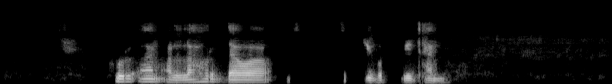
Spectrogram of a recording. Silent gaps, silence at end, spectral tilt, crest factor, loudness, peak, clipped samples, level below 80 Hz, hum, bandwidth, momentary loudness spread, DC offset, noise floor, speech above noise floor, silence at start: 3.01-3.39 s, 3.53-3.62 s, 3.90-3.96 s; 1.65 s; -7 dB/octave; 22 dB; -21 LUFS; -2 dBFS; under 0.1%; -58 dBFS; none; 7.8 kHz; 11 LU; under 0.1%; -70 dBFS; 50 dB; 1.15 s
